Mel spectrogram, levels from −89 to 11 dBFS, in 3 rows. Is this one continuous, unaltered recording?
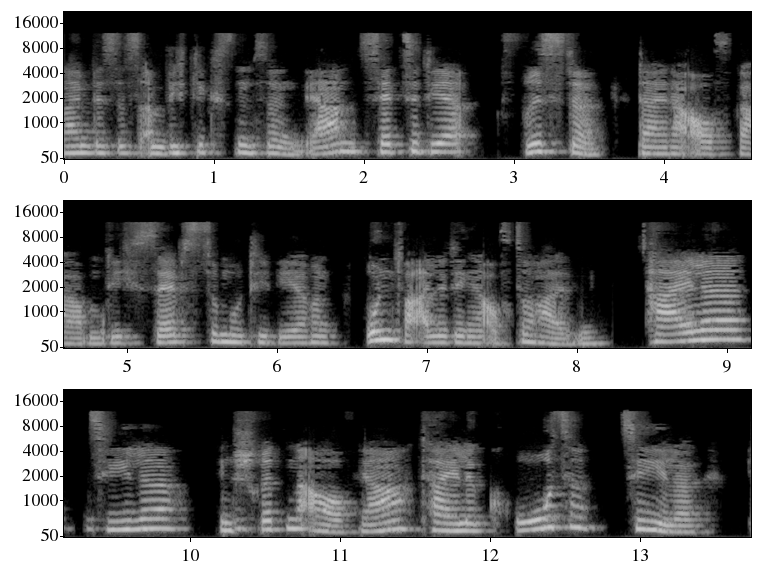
no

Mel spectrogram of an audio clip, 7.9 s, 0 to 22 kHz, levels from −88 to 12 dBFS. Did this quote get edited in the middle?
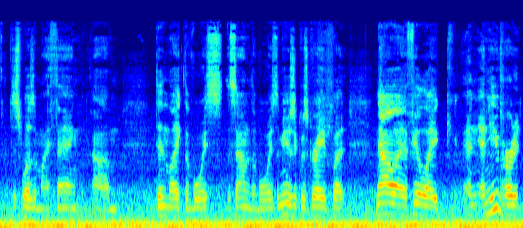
no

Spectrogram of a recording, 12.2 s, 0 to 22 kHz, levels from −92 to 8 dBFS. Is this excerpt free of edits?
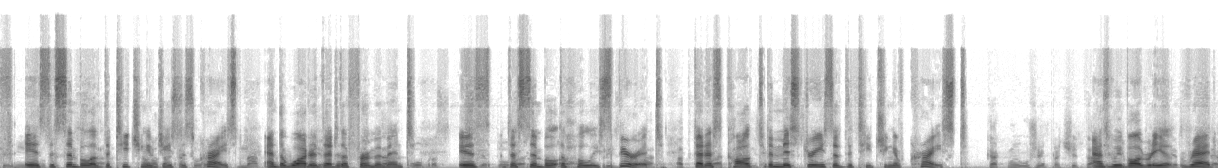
no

